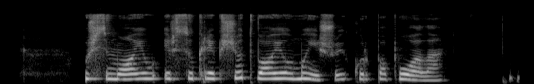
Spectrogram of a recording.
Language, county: Lithuanian, Vilnius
